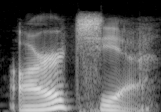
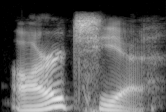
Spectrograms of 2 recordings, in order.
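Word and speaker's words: 和蔼: good moreover translates as archaea which is spoken using a mid rising tone on the first E and a falling rising tone on the second thus it becomes archaea great patience or patient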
